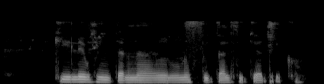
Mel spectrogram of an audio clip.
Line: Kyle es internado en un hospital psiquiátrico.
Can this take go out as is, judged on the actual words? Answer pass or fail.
pass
